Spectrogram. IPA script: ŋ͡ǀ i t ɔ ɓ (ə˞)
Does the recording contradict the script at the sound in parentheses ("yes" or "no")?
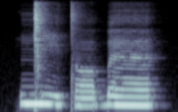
yes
